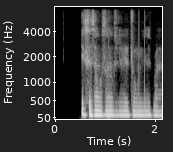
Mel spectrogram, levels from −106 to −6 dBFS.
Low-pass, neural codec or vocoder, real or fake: 7.2 kHz; none; real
